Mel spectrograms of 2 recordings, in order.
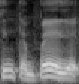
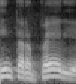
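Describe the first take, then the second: First: The middle has an M sound. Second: The middle has an R instead of an M. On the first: The speaker calls it right. "es intemperie" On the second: The speaker calls it wrong. "no es interperie"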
